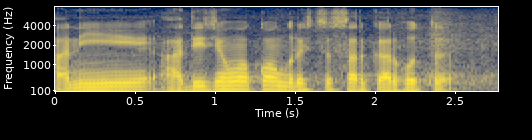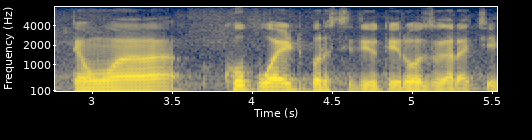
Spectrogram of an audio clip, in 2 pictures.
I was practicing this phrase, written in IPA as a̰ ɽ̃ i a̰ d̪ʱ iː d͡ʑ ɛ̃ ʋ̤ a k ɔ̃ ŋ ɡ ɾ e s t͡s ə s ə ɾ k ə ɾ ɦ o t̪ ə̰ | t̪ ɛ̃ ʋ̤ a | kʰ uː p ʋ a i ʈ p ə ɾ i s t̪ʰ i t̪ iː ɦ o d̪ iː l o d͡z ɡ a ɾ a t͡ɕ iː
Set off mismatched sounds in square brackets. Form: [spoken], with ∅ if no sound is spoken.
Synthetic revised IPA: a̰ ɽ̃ i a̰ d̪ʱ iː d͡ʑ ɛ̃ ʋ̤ a k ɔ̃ ŋ ɡ ɾ e s t͡s ə s ə ɾ k [a] ɾ ɦ o t̪ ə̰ | t̪ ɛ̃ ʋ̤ a | kʰ uː p ʋ a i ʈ p ə ɾ i s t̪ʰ i t̪ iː ɦ o [t̪] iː [ɾ] o d͡z ɡ a ɾ a t͡ɕ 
